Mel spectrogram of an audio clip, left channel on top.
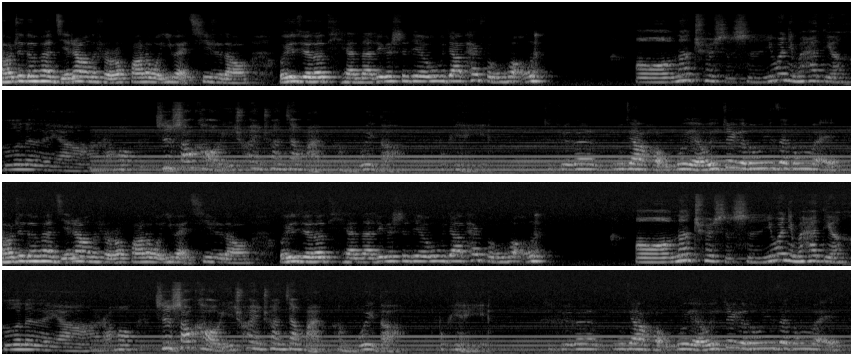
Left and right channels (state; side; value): noise; right; hiss, 19 dB below the sound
